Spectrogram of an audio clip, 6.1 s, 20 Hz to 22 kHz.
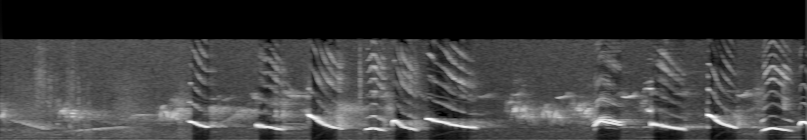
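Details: Green-winged saltator (trinca-ferro), recorded 19 September 2020 at a breeder's premises in Brazil, a territorial singer: two series of bold, falling whistled notes, roughly five each, with other birds chattering faintly behind and a low hum.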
